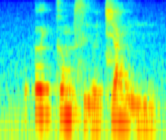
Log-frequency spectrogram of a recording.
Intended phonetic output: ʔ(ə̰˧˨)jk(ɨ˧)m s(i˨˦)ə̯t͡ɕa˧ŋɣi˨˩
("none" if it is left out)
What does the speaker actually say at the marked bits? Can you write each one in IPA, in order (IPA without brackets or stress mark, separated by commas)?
ə˧, ə˧, i˨˩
